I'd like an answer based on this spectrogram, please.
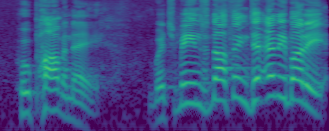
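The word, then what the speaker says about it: ὑπομονή: Steadfastness is from a Greek word and you pronounce it hupomone, which means nothing to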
